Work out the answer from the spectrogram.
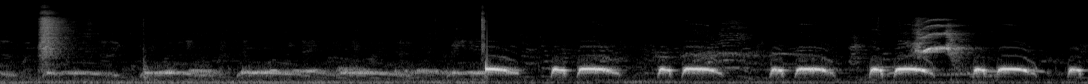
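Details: Morning cooing of a spotted dove: soft, muffled hoots at first, then a louder, steady run of short paired coos about once a second; a brief chirp from another bird and a click are also heard.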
